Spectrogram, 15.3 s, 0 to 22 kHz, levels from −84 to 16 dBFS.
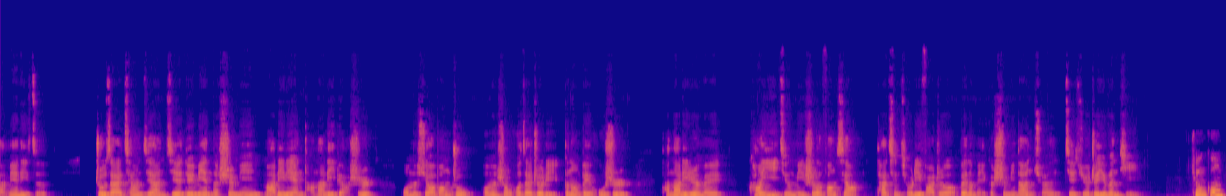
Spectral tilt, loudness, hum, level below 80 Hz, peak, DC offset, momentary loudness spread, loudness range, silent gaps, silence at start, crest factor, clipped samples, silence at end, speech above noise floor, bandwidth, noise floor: -4.5 dB/octave; -24 LUFS; none; -66 dBFS; -4 dBFS; under 0.1%; 7 LU; 2 LU; none; 0 s; 20 dB; under 0.1%; 0 s; 44 dB; 16.5 kHz; -67 dBFS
